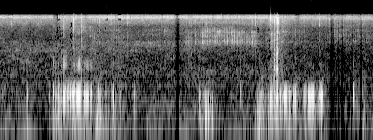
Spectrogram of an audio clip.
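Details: Sleeping cat letting out odd snores: rough, breathy bursts with a low, rumbling buzz, one long snore near the start, then a gap and a stuttering run of short, pulsing snorts, over a quiet room hiss.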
